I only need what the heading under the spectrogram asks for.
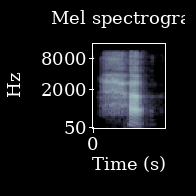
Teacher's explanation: Ini bukan seperti ha dalam bahasa Indonesia ya. Karena ha ini lebih lembut gitu ya, lebih tipis.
